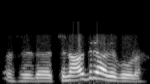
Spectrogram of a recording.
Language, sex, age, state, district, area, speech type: Dogri, male, 18-30, Jammu and Kashmir, Jammu, urban, conversation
